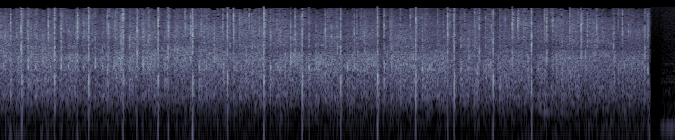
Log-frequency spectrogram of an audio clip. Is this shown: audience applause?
yes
